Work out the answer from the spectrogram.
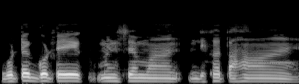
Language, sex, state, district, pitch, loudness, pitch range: Sadri, male, Chhattisgarh, Jashpur, 150 Hz, -16 LUFS, 140-155 Hz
